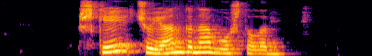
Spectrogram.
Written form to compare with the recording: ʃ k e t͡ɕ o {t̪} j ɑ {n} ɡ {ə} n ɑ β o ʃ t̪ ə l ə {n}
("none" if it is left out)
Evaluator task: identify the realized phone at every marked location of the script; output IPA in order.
none, n, ə, n

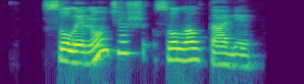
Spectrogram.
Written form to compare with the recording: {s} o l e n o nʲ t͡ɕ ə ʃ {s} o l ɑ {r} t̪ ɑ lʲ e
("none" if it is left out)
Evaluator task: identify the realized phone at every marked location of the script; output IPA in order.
s, s, l

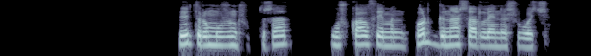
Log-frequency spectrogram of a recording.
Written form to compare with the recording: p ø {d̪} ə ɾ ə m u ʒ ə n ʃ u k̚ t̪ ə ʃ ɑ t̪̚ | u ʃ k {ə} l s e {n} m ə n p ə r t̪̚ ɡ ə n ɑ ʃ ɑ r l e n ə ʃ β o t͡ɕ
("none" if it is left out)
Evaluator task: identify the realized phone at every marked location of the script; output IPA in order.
t̪, ɑ, none

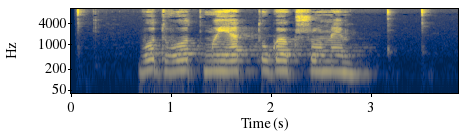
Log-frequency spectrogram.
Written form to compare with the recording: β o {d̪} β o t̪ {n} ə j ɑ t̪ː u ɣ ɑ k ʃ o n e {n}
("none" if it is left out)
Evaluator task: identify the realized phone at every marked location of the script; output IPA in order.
t̪, m, m

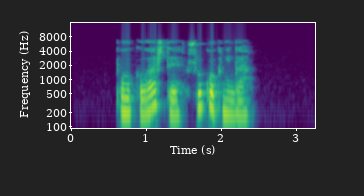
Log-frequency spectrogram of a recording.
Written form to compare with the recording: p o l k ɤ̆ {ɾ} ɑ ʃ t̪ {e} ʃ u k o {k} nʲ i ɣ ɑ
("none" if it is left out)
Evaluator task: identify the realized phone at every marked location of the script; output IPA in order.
l, e, k

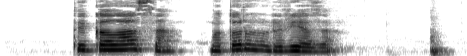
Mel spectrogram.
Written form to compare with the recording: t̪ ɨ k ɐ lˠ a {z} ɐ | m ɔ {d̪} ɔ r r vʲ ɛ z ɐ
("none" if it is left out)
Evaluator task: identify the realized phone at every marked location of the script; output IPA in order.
s, t̪

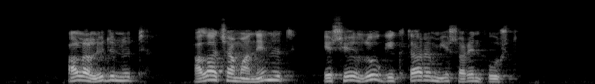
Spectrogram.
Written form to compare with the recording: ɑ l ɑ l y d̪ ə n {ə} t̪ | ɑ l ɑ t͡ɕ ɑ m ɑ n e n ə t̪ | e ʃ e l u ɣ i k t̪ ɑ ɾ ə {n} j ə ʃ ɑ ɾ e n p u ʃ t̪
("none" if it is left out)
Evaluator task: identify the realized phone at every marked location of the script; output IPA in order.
ə, m

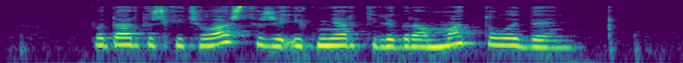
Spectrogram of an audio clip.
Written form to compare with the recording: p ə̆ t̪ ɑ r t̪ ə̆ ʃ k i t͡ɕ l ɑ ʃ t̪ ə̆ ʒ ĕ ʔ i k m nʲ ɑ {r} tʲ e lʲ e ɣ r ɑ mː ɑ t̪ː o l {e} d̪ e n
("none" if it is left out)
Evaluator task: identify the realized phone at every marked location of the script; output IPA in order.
r, e

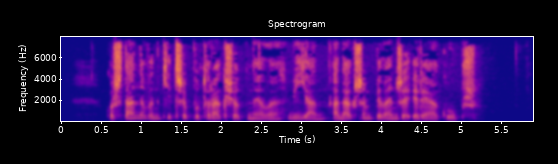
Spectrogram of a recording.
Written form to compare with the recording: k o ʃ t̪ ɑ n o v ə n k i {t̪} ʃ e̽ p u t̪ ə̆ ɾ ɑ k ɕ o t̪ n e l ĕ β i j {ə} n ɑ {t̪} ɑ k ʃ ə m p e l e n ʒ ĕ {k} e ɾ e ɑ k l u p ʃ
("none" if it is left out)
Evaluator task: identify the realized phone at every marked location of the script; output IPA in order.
t̪, ɑ, d̪, ʔ

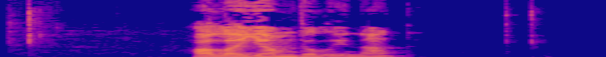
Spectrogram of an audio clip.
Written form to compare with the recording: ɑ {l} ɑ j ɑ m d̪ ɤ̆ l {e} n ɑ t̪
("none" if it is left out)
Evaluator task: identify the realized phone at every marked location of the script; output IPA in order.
l, e

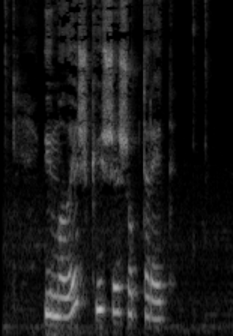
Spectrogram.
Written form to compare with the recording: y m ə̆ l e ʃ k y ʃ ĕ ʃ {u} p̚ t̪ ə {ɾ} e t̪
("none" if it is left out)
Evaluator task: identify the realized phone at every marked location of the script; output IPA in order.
o, ɾ

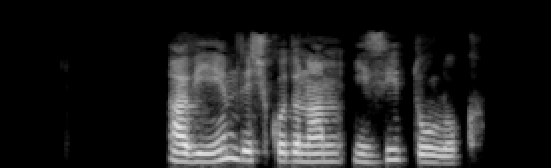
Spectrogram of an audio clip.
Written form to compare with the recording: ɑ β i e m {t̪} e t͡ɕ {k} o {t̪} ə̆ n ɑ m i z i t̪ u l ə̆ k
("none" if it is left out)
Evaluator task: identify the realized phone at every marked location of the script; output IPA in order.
d̪, k, d̪

